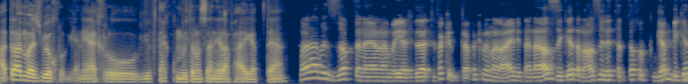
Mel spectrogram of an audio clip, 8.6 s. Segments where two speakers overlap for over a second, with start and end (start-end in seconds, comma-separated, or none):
none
